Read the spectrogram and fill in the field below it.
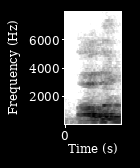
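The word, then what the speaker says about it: hour: For example, आपने एक word सुना होगा आवर, तो इसमें एच का प्रोनाउंसिएशन नहीं कर सकते, एच यहाँ साइलेंट रहता है, इसलिए इसको हावर नहीं बोलते, आवर बोलते हैं।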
